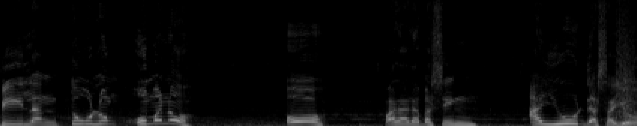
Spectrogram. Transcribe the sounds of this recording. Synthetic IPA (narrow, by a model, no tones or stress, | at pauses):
biːlɐŋt̪uːloŋʊmɐno̞ | ʔo | pɐlaːlɐbɐsɪŋʔɐjuːd̪ɐsɐjo̞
